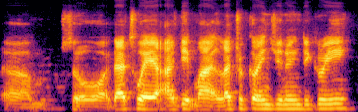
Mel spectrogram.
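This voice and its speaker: A man's voice: medium pitch, moderate pace, pushed and bright, dull audio. A man in his fifties from Malaysia, talking about his life as an interview guest with many small restarts. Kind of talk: casual interview.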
